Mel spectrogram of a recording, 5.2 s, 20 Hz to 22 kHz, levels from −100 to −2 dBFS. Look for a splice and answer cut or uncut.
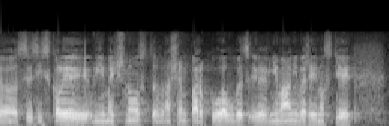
cut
